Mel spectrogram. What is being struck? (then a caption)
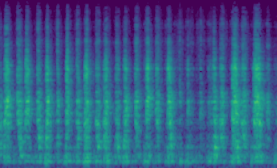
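Coated scratch-art paper scratched with a wooden stylus. A wooden stylus scratches dense strokes across a flat scratch-art paper page in a book resting flat, removing stripes of black coating to reveal the gold foil beneath. The result is a steady, bright, raspy scratching in rapid repeated strokes, about three per second, each dry and short with no ring.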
